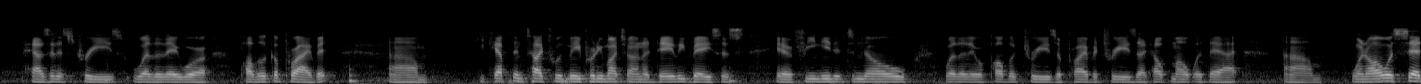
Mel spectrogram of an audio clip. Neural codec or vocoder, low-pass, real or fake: autoencoder, 48 kHz, 128 numbers a frame, DAC-VAE, trained on Japanese speech; 5.4 kHz; fake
